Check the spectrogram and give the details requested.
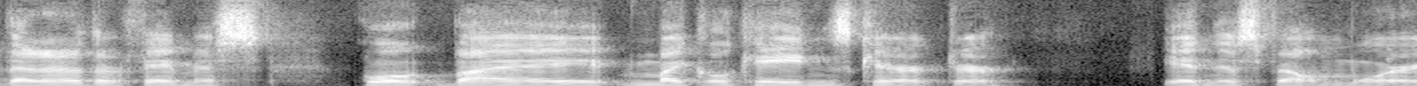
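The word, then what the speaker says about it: Michael Caine: And and what you have to do is say my cocaine. My coine. Yeah. My cocaine.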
